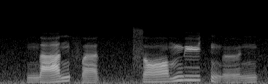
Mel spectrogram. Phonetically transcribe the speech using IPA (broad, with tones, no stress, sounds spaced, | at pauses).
n̪ aː˨˥ n f ɐ˨ t̚ | t͡s ɔː˨˧ m yː˥ t̚ ŋ ɵ˨˧ n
